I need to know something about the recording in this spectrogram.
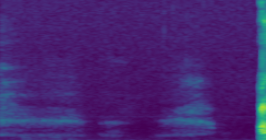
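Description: A man's soft, breathy chuckle into a close microphone, in two faint short bursts, before his speech resumes loudly near the end.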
